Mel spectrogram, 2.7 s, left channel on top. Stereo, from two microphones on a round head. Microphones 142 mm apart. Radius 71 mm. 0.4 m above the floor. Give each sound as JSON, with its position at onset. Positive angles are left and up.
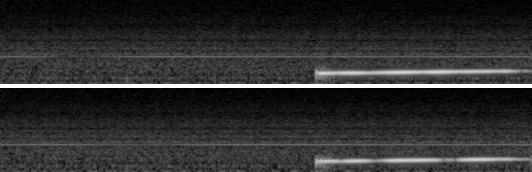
{"t": 1.6, "sound": "an explosion", "side_deg": -15, "distance_m": 2.0}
